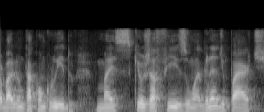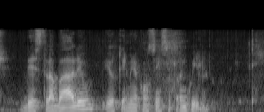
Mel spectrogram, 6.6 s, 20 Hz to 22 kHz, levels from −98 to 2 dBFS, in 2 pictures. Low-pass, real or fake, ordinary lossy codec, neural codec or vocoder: 7.2 kHz; fake; MP3, 64 kbps; codec, 16 kHz, 4 kbps, X-Codec, HuBERT features, trained on LibriSpeech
